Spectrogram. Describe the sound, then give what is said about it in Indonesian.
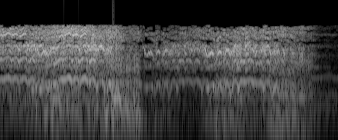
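A horse neighs loudly in two long, quavering whinnies separated by a brief pause, with the second trailing off at the end, as a rider leaps down from it. “Guru pusat pendidikan calon tanda itu segera melompat dari kuda, diikuti Rakai Warak dan Rakai Kembar.”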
